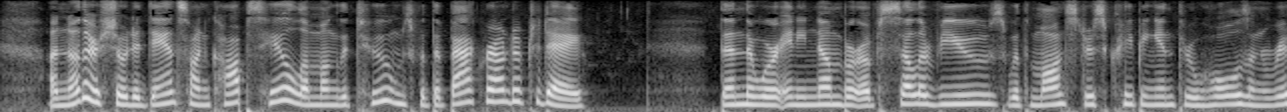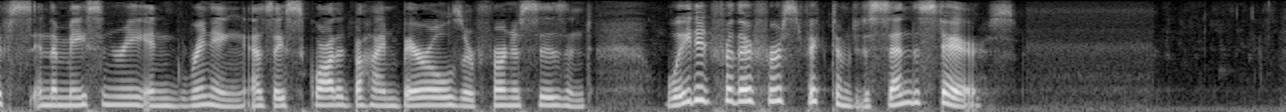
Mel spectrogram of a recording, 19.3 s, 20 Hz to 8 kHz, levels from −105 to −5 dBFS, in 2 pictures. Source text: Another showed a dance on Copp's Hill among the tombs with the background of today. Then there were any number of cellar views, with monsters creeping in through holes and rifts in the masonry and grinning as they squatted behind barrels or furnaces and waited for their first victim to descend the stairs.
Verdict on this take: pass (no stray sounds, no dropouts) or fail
pass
